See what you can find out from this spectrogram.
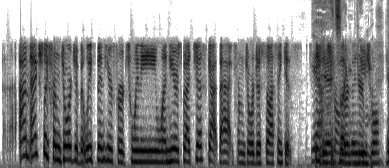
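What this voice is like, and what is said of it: Georgia Southern twang accent. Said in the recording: “I love your accent. Like, I love the twang ... it's a beautiful, beautiful accent. You sound really nice.”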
